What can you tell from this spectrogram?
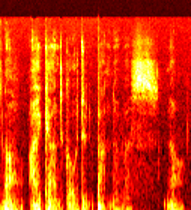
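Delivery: a humble monkey's hushed no; whispered refusal. Retold or imitated. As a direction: whisper it, softly firm. Hanuman quietly refuses.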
